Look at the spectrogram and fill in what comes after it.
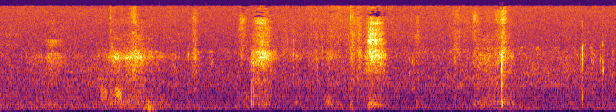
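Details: A French Bulldog snores in wheezy, raspy breaths roughly every second while asleep in a swing.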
